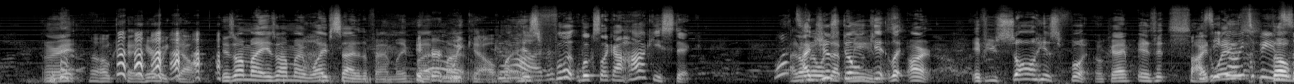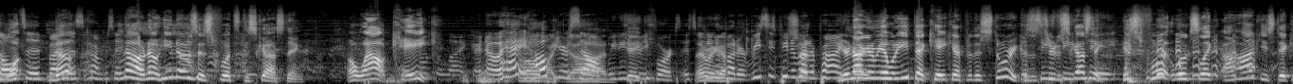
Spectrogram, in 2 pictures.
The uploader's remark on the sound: TDMS Live at the CCT V200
